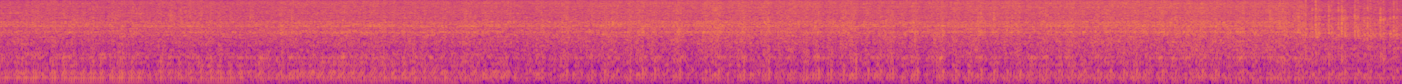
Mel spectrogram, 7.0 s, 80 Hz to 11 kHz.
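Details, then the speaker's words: 1981 Suzuki GS850 four-cylinder after exhaust finished, temporary hacked ignition wiring; carbs untuned and unsynced, timing unset. Slight early stumble then smooth, even firing at fast idle, no knocking; sounds pretty good, normal running; owner thinks new ignition system needed. "yeah I think it sounds pretty good considering the fact that I have not tuned the carbs I haven't synced the carbs I didn't even set the timing with the light or anything"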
